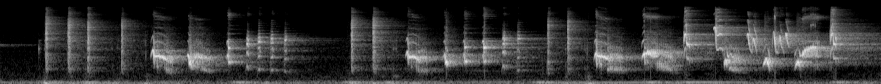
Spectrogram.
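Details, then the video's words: Contest-style 'tạch' song of a White-rumped shama, tail flicking, used to spur birds into fighting song; sharp clicks lead into tumbling, varied warbles and rising whistles in two dense phrases split by a short gap. "Chòe lửa tạch đập đuôi kích thích lửa lên lửa rất nhanh kích chim hót đấu hiệu quả"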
